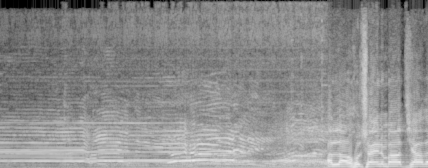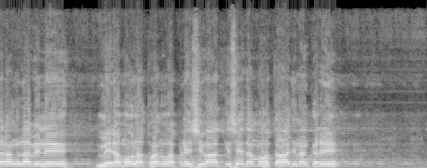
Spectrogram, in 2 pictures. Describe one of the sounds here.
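A man chants loudly through loudspeakers, echoing outdoors.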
